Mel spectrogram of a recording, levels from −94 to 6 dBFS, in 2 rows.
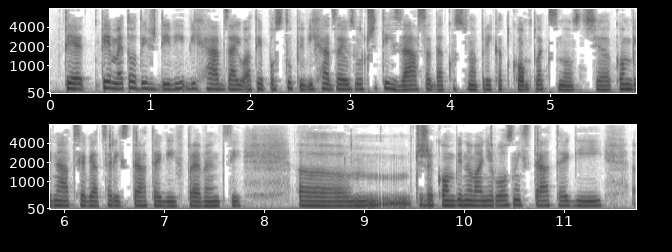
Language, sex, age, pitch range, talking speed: Slovak, female, 30-49, 155-175 Hz, 130 wpm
